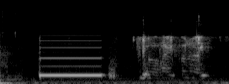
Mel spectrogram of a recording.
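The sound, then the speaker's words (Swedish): A phone call being placed: a single steady electronic tone lasting about half a second, followed by voices talking. “kanske jag kan ringa till min pappa och fråga.”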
